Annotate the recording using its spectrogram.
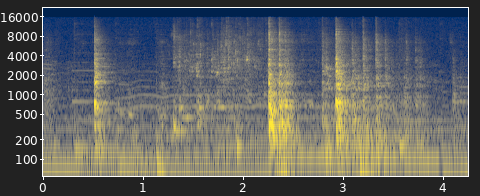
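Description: Vinegar being poured from a glass measuring cup into a stainless steel stockpot, with a few sharp clinks of glass and metal, the loudest about half a second, two and a quarter and three seconds in.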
